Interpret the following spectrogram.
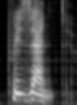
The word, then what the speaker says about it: present: So it is present. Again, present. There's a stressed um syllable here which is a second syllable.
